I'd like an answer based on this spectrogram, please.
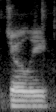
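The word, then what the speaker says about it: Joly: To be honest, dude, I hate that it's Jolie. I really do. Not spelled like Jolie. Spelled like Jolly.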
